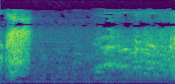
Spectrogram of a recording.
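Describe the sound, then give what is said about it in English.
A single sharp sneeze bursts out at the start, loud, followed by a softer murmur of room noise or muffled voices trailing after it. “There we go again. Hey, speaking of sneezing”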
